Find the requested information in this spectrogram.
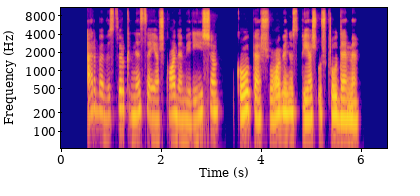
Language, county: Lithuanian, Telšiai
